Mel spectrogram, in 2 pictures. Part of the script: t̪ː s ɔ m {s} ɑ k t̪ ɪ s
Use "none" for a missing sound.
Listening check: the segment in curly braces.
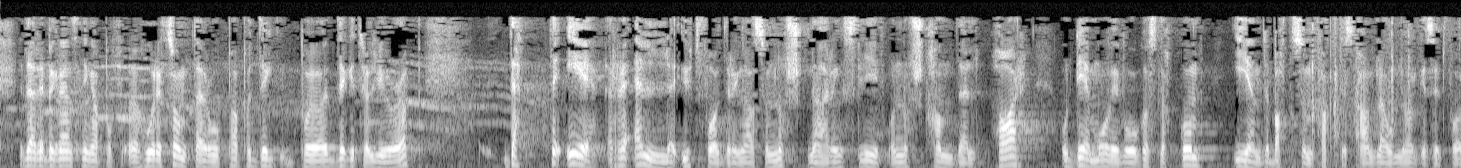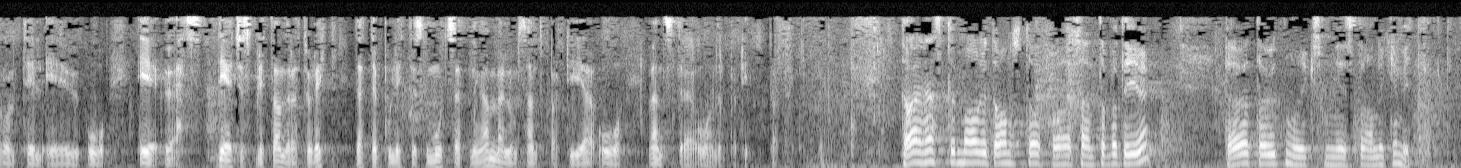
f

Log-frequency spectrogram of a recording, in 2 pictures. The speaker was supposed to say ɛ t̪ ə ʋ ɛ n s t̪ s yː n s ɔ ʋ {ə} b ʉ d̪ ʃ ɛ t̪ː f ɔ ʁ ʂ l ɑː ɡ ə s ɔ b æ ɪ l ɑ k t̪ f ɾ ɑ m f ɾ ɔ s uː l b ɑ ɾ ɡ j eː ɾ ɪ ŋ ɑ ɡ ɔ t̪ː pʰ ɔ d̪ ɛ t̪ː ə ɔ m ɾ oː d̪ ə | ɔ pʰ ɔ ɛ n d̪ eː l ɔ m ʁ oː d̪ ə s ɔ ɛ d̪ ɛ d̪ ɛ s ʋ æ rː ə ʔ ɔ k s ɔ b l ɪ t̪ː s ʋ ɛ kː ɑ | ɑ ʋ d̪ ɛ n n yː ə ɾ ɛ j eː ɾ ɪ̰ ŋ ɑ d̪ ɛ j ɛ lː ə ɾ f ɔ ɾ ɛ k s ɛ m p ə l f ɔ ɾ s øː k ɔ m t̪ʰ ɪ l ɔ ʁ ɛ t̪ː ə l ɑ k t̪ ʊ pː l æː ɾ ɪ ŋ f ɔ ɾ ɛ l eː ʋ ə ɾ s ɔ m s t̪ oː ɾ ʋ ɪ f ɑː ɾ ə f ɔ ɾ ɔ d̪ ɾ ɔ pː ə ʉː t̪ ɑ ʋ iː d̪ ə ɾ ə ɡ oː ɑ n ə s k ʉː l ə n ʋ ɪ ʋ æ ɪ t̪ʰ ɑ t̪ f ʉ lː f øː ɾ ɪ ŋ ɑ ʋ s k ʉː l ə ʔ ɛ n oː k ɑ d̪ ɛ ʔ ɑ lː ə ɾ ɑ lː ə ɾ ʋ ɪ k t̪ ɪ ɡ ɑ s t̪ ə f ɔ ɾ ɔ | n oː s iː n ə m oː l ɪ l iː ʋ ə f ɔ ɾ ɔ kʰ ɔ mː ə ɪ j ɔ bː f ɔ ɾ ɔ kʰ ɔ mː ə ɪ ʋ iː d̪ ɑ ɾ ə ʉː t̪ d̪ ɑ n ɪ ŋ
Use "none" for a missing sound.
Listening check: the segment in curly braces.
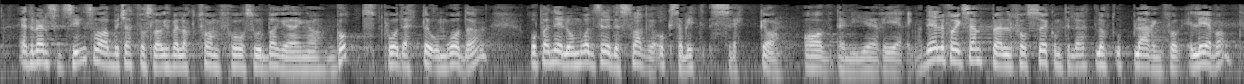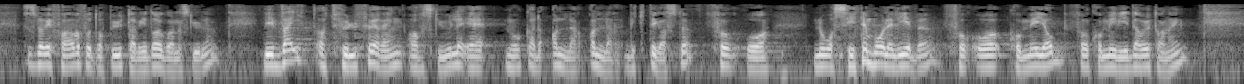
ɑ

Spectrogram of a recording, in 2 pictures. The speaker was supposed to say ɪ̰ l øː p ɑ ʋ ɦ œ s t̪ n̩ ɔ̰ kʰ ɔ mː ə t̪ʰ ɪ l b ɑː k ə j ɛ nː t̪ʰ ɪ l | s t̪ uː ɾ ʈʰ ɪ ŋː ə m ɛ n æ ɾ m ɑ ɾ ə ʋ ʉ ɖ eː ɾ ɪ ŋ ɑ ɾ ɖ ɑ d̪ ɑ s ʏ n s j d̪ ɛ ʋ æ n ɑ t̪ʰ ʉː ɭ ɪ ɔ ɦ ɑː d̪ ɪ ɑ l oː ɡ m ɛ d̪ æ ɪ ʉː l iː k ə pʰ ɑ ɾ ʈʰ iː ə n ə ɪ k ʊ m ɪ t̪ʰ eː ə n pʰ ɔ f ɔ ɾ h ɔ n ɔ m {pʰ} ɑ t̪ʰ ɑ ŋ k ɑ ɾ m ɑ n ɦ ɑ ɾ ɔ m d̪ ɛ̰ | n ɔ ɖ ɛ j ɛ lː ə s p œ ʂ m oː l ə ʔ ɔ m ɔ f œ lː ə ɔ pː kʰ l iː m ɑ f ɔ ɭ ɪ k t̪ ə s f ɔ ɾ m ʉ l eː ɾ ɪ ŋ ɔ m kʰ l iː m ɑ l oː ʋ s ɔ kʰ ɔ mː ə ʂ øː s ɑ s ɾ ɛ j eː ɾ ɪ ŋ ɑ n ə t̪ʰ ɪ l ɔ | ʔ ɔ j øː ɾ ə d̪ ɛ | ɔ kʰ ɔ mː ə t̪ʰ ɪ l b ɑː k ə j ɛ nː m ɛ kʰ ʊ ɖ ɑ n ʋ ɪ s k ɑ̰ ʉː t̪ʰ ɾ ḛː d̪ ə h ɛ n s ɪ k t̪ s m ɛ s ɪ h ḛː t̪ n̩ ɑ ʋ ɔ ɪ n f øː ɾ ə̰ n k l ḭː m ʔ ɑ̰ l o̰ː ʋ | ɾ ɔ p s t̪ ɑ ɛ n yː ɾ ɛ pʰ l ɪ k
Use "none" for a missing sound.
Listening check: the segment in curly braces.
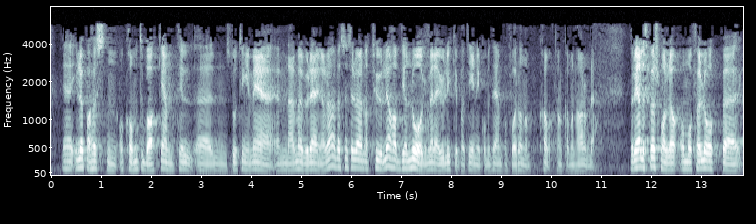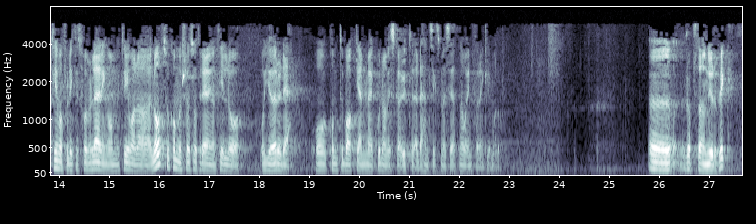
kʰ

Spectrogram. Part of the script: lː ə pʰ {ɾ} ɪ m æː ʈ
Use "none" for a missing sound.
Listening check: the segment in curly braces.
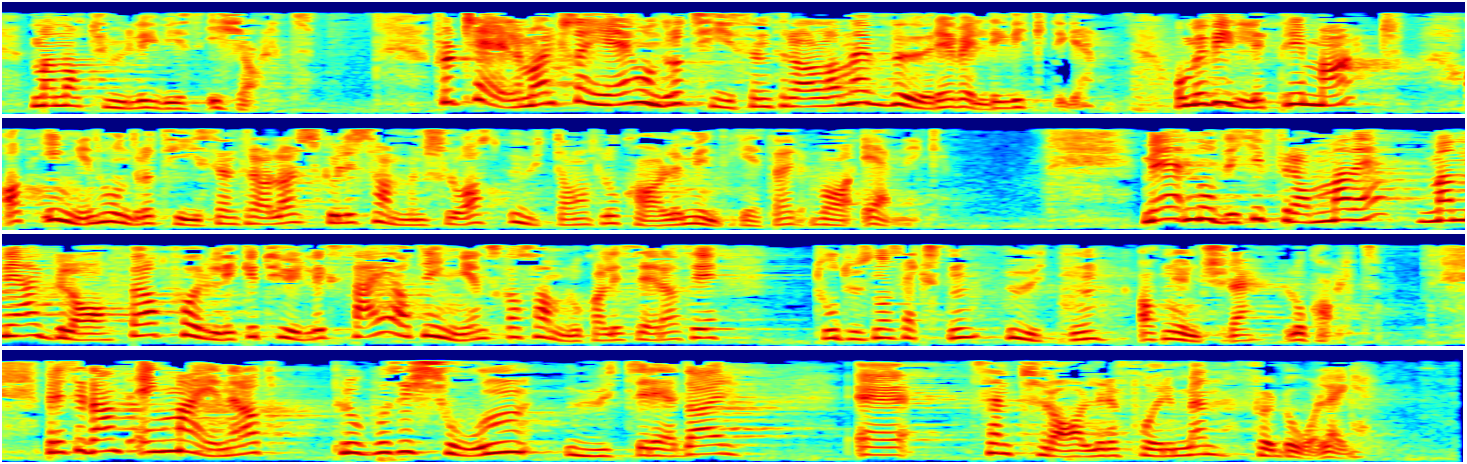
ɾ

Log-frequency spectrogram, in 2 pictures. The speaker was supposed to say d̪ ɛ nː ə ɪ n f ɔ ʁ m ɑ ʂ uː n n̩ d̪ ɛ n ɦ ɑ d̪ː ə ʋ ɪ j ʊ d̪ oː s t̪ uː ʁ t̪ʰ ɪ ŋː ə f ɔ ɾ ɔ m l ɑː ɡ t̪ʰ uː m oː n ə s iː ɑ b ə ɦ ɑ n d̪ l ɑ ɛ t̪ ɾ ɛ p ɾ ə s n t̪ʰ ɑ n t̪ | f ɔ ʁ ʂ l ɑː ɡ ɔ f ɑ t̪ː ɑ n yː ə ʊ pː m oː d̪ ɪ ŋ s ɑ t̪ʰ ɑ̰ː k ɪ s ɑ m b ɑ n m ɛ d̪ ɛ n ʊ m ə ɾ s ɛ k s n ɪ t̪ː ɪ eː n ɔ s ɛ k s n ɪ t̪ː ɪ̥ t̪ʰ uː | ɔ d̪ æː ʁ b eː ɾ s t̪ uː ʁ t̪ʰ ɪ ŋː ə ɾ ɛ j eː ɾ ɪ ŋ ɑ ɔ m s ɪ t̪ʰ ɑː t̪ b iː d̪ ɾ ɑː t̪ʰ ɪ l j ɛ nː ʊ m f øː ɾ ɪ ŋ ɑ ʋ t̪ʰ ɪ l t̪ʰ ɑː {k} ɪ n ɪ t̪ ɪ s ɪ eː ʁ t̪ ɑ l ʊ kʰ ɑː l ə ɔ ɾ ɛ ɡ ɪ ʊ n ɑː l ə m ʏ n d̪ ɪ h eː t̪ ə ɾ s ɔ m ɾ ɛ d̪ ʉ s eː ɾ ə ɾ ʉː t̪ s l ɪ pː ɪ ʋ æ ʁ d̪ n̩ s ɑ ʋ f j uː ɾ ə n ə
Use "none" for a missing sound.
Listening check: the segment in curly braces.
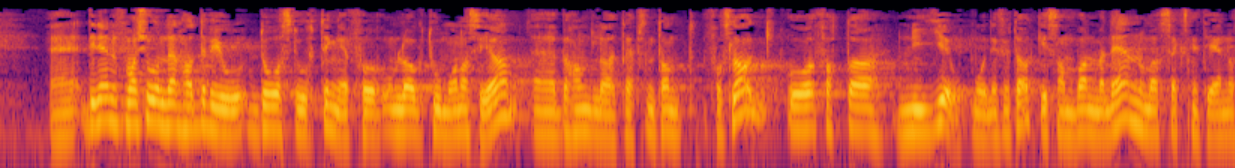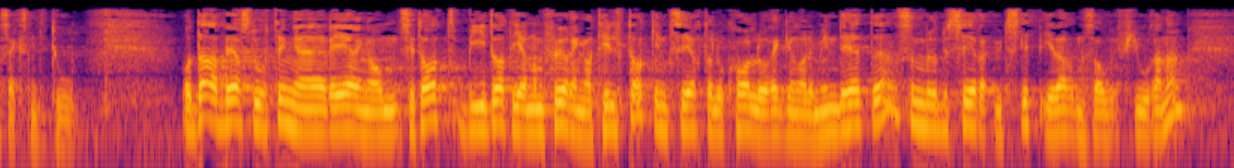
k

